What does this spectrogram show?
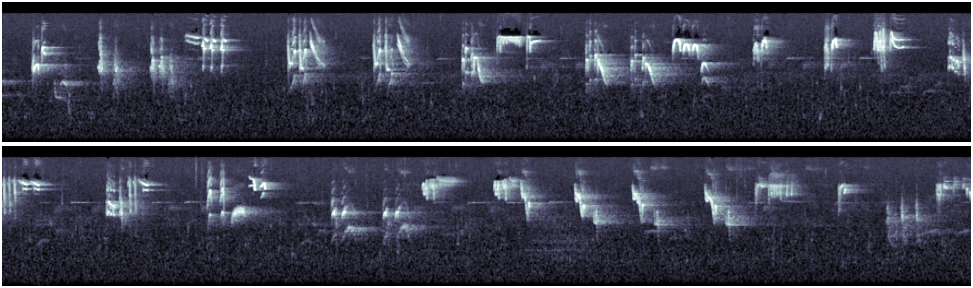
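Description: Songbirds chirping and singing in short, quick phrases, about one a second, over a faint steady background hiss.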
